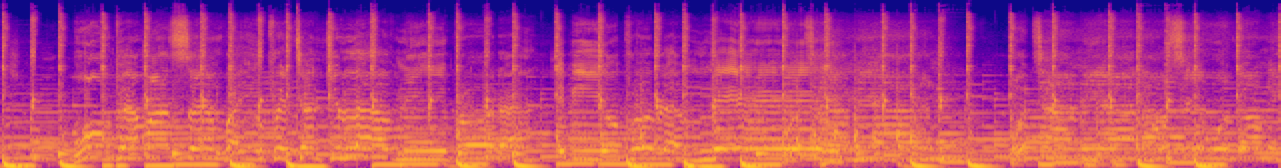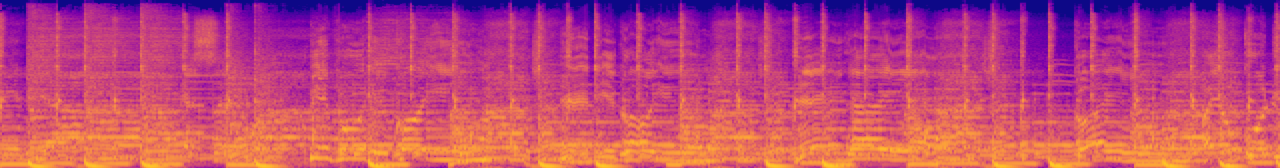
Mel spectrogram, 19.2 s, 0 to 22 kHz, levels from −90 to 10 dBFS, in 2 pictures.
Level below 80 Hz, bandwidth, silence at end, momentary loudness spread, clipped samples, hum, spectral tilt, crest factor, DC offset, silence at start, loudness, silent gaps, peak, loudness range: -14 dBFS; 19.5 kHz; 0 s; 3 LU; 0.2%; none; -5 dB/octave; 8 dB; 0.1%; 0 s; -9 LUFS; none; 0 dBFS; 1 LU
